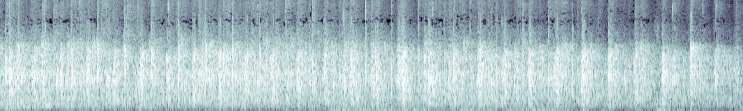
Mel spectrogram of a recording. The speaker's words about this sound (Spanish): porque le pido otro aplauso porque está emocionada y ha hecho un gran trabajo.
